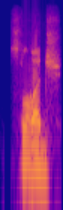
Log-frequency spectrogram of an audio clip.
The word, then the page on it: sludge: American English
